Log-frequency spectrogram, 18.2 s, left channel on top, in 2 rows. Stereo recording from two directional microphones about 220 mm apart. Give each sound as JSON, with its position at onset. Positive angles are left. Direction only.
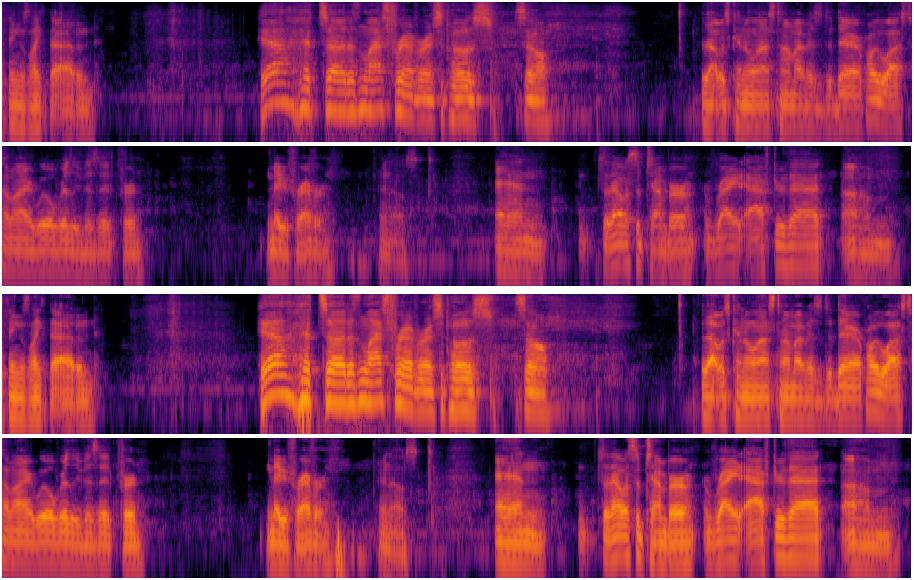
{"t": 0.2, "sound": "a man's voice", "side_deg": -20}
{"t": 1.7, "sound": "a sound", "side_deg": -35}
{"t": 2.6, "sound": "a man's voice", "side_deg": -40}
{"t": 6.7, "sound": "a man's voice", "side_deg": -30}
{"t": 11.7, "sound": "speech", "side_deg": -30}
{"t": 13.4, "sound": "a sound", "side_deg": -45}
{"t": 14.0, "sound": "speech", "side_deg": -45}
{"t": 17.2, "sound": "a man's voice", "side_deg": -25}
